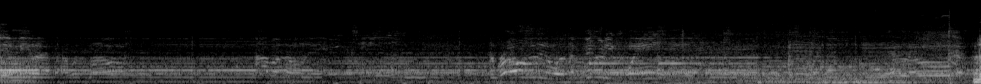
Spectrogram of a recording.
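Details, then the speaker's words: Radio in for repair, audio output tested via clip leads: music sounds harsh, crackly and distorted across the range, worse at full volume; audio output fault, cause not yet known. "sounds terrible can you hear that put on something it's distorted so it's got issues"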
